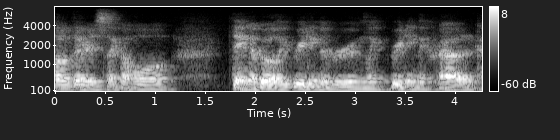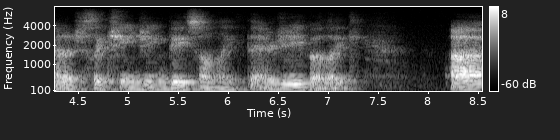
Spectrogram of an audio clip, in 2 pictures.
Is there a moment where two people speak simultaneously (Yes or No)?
No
